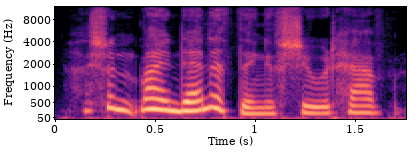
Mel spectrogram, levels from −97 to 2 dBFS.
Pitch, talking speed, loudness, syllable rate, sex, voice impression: 245 Hz, 310 wpm, -16 LUFS, 7.8 syllables/s, female, feminine, slightly adult-like, slightly thin, soft, muffled, reassuring, slightly sweet, kind, slightly modest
